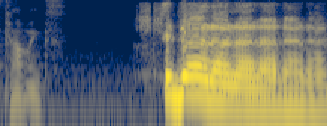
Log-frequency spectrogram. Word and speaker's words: Cumming: last name that kin Alan kumin no it's it's pronounced Cummings no no no no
